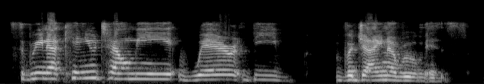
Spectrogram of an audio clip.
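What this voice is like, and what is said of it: Loud, strong American accent. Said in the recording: “he has a very strong American accent. And he goes point blank, super loud”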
